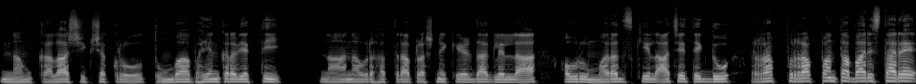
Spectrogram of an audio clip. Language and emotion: Kannada, fearful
